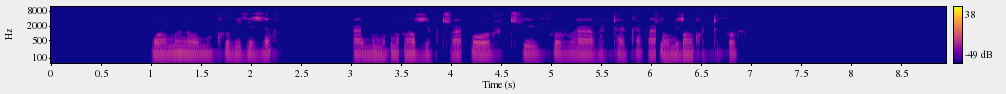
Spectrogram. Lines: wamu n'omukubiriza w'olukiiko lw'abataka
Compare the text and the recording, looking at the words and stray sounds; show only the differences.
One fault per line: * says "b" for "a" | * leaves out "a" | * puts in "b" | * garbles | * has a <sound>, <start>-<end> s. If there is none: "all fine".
* garbles
* garbles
